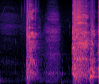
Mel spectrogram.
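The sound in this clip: Coughing bursts out loudly in two separate spells. A sharp cough trails into a softer rasp, then after a brief pause a heavier, rattling fit of a few rough coughs follows.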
